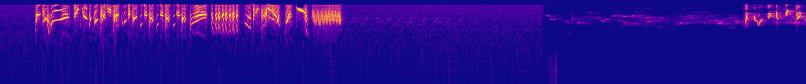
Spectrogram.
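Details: European goldfinch giving a dense three-second outburst of liquid twitters, chirps and a buzzy rasp, then quiet faint notes before another twittering burst begins.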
